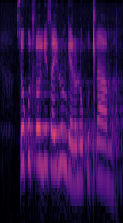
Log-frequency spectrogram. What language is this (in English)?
South Ndebele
